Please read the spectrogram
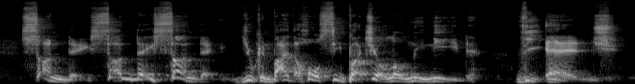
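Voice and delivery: swooping, sing-song put-on announcer voice. Imitating a Monster Jam commentator for another speaker: Monster Jam commentator voice. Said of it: "that commentator, like".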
